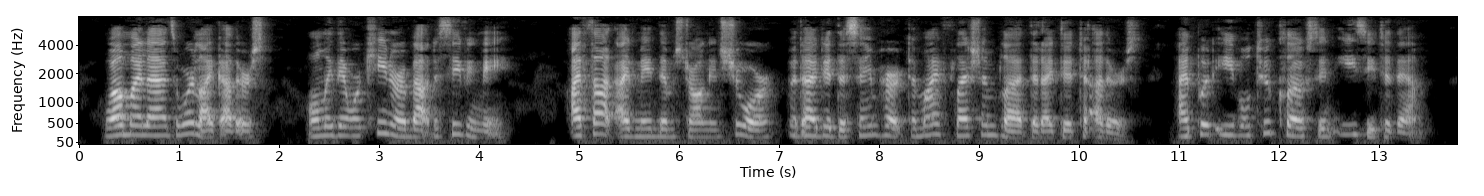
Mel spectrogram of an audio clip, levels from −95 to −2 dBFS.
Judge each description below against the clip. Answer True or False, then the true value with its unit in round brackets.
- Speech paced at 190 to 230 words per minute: True (200 wpm)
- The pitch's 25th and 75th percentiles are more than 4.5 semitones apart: False (3.2 semitones)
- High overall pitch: True (210 Hz)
